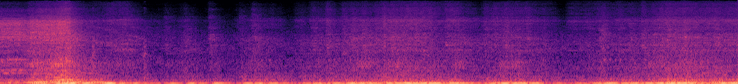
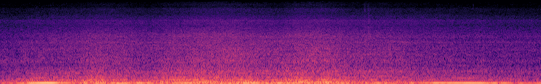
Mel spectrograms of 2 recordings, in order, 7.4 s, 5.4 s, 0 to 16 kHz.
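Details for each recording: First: 1959 Chevrolet Bel Air 348 V8 with a Rochester 4-Jet carburetor, cranked hot without choke right after the air bleeds were sprayed with Gumout: a deep uneven rumble labouring to catch, the engine flooded and hard to start. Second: 1959 Chevy Bel Air 348 V8 idling after a hot start following 20 minutes off, after cleaning Rochester 4-Jet carb air bleeds that caused rough idle and flooding; low rumbling idle holds steady without hunting, normal.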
